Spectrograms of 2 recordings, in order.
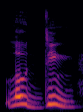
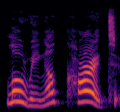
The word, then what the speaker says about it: loading: 그래서 영국 분들은 loading, D 사운드가 그대로 들려요. loading a cart. 근데 미국 발음은 lowering a cart. 리을처럼 약간 돌려준다라는 거죠.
